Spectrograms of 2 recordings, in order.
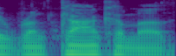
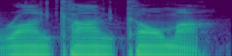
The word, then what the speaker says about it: Ronkonkoma: lot of this stuff i just figured out how to say ronkonkoma the other day i kept saying roncon coma so you'll have to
